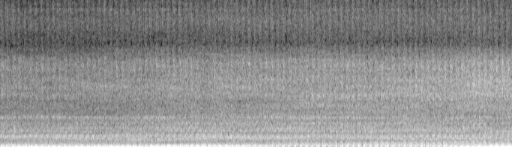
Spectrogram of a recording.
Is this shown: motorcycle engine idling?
yes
